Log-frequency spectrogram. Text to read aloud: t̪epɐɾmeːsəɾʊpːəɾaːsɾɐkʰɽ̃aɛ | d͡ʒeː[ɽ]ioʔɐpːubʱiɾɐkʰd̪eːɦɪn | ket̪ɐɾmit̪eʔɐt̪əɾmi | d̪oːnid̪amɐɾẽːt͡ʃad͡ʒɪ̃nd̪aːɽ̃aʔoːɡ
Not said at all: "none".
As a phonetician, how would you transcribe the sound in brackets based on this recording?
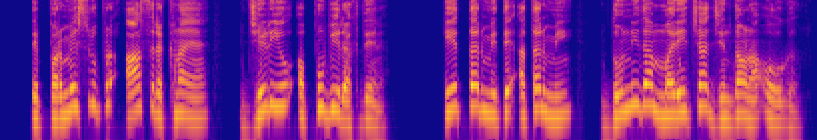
ɽ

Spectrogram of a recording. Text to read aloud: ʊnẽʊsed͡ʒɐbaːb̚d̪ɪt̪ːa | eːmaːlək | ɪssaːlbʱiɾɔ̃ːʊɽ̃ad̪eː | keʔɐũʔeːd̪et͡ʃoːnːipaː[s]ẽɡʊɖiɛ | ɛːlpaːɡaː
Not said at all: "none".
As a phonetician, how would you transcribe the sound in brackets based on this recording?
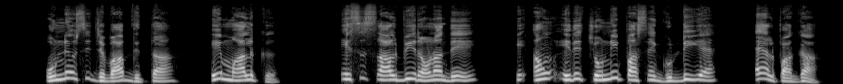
s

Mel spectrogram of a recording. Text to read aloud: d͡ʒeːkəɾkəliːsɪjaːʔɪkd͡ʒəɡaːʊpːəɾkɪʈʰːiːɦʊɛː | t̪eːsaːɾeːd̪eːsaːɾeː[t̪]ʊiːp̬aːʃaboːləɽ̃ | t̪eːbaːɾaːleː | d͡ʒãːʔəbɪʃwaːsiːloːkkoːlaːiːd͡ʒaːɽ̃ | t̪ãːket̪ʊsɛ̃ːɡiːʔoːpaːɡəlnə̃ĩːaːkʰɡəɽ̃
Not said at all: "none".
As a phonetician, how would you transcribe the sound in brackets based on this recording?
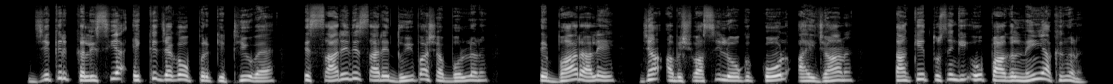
d̪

